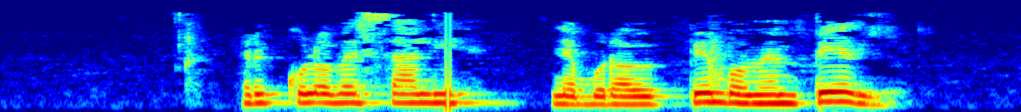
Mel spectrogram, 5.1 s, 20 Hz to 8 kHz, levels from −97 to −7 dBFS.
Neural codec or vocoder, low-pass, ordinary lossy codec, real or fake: none; 7.2 kHz; MP3, 24 kbps; real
